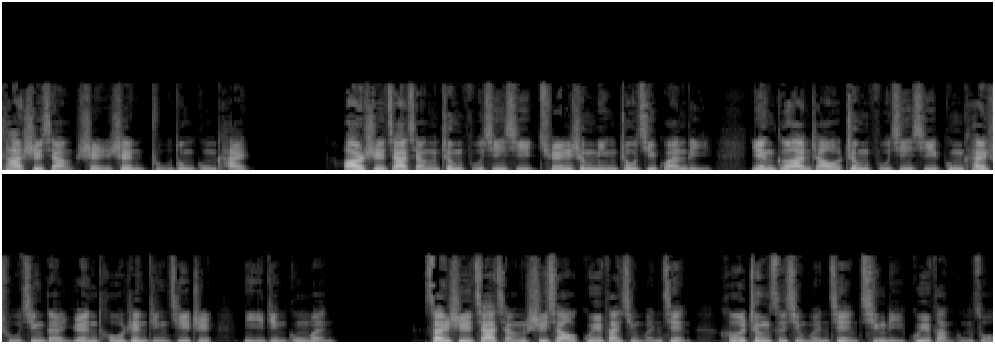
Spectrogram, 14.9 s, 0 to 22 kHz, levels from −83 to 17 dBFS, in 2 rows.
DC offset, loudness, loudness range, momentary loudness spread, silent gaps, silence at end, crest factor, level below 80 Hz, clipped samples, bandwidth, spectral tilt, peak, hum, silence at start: under 0.1%; -25 LUFS; 5 LU; 13 LU; 2.00-2.40 s, 10.08-10.48 s; 0 s; 24 dB; -54 dBFS; under 0.1%; 12 kHz; -4.5 dB/octave; -2 dBFS; none; 0 s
